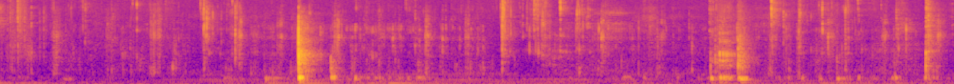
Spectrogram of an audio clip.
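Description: Close-miked eating sounds: chewing and wet mouth smacks on sushi and poke, with small clicks of chopsticks and a fork against foam takeout containers. A sharp click comes about three seconds in, and a burst of louder chewing sounds about seven seconds in.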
